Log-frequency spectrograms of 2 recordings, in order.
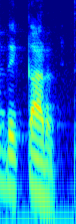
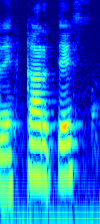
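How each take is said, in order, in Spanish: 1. El nombre se dice con su pronunciación real. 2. El nombre se lee tal como se escribe. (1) "pero se pronuncia Descartes" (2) "el apellido se escribe Descartes"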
